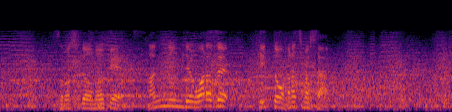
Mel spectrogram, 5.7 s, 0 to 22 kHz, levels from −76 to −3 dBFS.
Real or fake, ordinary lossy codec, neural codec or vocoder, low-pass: real; Opus, 64 kbps; none; 7.2 kHz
